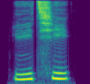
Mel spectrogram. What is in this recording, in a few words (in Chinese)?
"逾期", Chinese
